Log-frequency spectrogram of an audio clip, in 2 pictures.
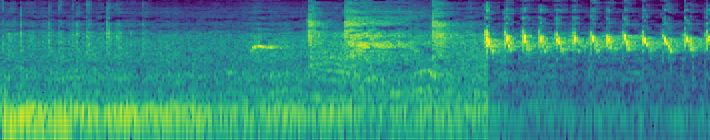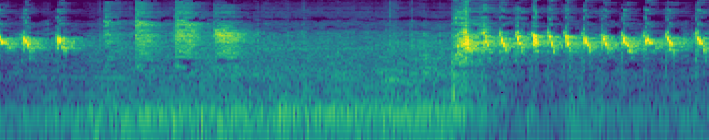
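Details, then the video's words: Greater green leafbird kept at home, singing vigorously: bright, rapid trills of repeated high notes in two long bursts after a muffled, noisy start, with low background rumble throughout. "BURUNG CUCAK IJO DI RUMAH GACOR DI LOMBAKAN MELONGO"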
